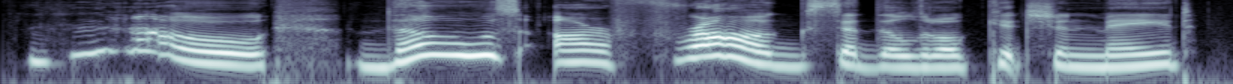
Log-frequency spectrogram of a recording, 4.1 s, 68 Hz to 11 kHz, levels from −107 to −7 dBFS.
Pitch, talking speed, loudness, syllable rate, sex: 275 Hz, 130 wpm, -18 LUFS, 5.2 syllables/s, female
